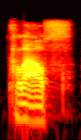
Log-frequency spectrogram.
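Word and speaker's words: Klaus: um but it it's spelled k l a u s klous it's it's on Netflix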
